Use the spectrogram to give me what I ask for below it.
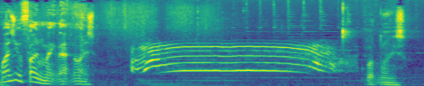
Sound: this guy moaned at least this loud

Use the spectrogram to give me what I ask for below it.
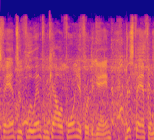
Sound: laughter

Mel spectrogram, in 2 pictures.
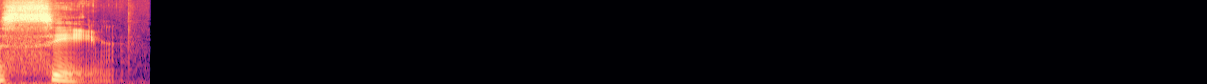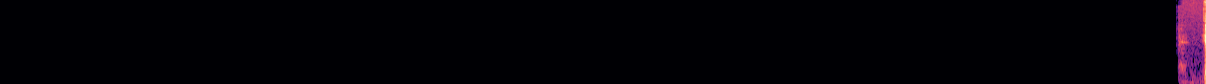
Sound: no Sound Present

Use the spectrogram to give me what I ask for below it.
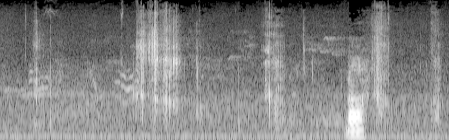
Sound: crunching

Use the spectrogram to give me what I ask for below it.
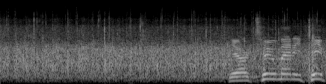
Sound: applause

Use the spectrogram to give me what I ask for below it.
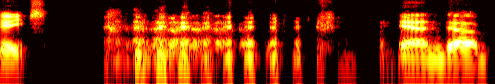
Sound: laughter

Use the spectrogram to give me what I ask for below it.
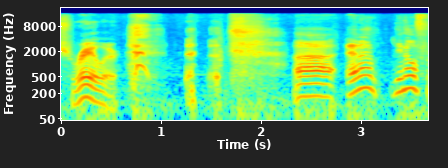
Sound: snickers

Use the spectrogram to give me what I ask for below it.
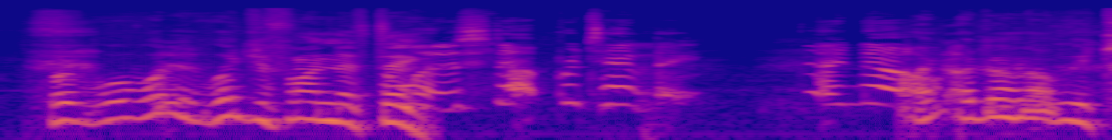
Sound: crying

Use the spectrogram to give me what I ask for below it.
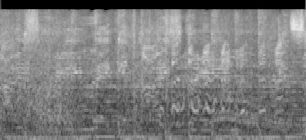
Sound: laughing

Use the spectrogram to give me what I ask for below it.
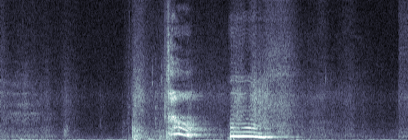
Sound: the girl screams after massage

